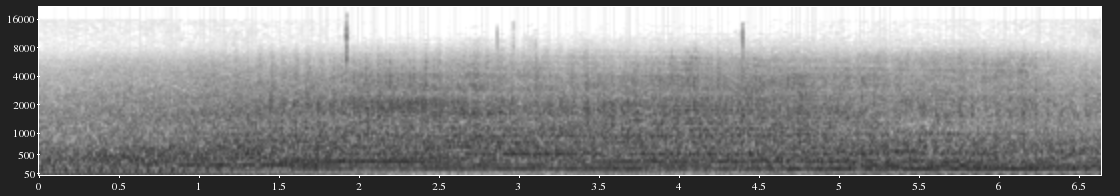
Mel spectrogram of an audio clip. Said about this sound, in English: A helicopter equipped with spray tanks and nozzles doused the mountain with herbicide. You would suddenly hear the thunderous roar, and the helicopter comes up and over the mountaintop and hovers.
